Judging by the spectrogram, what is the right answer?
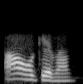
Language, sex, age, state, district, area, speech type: Tamil, female, 18-30, Tamil Nadu, Sivaganga, rural, conversation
